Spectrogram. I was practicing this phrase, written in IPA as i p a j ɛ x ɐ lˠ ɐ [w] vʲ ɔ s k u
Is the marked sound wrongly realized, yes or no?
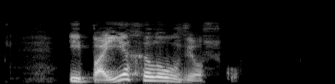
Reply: no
